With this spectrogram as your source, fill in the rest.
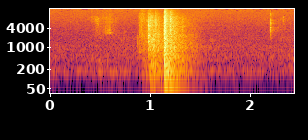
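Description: A fridge door thuds open close by.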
